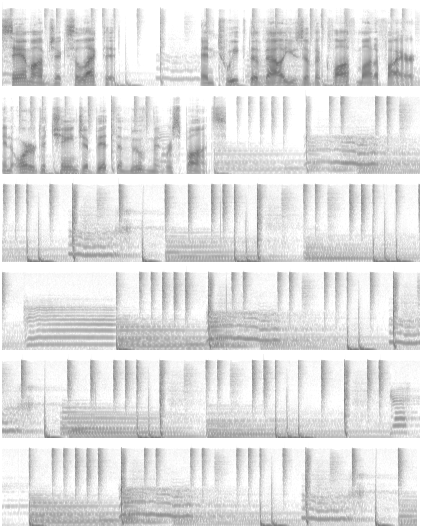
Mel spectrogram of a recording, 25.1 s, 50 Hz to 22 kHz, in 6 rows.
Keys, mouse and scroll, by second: 0.1-6.2 drag, 7.0 shift+Left, 8.4 space, 13.4 space, 14.7-19.0 drag, 19.1 shift+Left, 19.1 shift+click, 19.2 space, 20.5-24.6 drag, 21.9 space, 24.7-25.0 shift+drag.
